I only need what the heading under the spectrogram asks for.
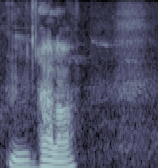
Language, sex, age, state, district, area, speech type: Manipuri, male, 18-30, Manipur, Tengnoupal, rural, spontaneous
